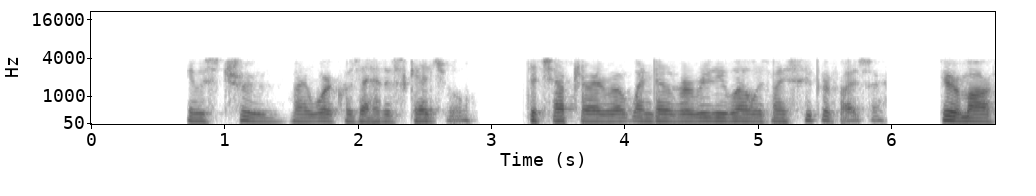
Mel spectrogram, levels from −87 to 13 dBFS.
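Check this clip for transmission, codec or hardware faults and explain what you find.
One fault: an AMR rate drop from 2.38 to 5.71 s, just after "work was ahead of". A weak link forces the codec to spend bits on protection. Speech turns buzzier and more synthetic, which fits a fall from 12.2 to 5.9 kbps. On a spectrogram the 4 kHz ceiling holds, with no gap in the waveform, while the harmonics smear.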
